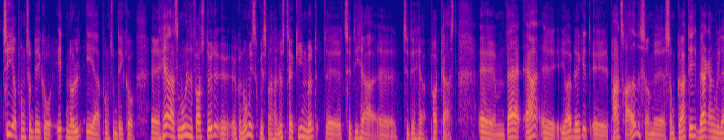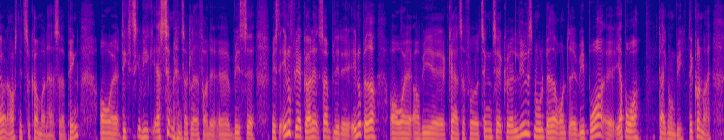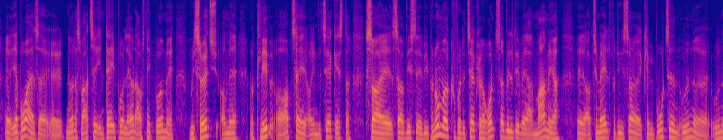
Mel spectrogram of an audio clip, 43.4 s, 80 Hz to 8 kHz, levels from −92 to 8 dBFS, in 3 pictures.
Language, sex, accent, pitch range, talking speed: Danish, male, native, 115-145 Hz, 235 wpm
